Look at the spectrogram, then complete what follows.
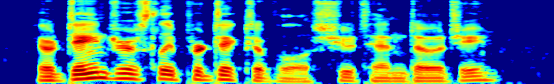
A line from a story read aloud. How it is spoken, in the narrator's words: he informed in a bored tone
